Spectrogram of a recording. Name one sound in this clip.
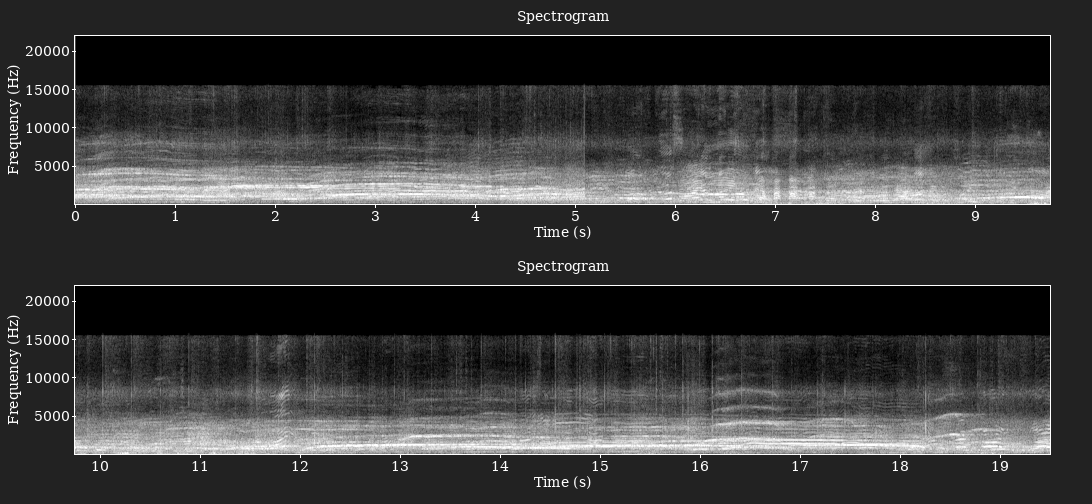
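Young women chatter and laugh close by.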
